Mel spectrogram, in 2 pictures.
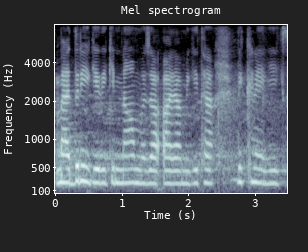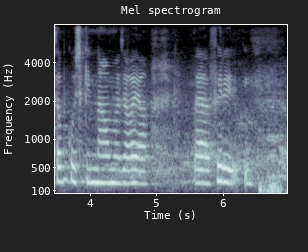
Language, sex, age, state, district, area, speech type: Dogri, female, 18-30, Jammu and Kashmir, Kathua, rural, spontaneous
